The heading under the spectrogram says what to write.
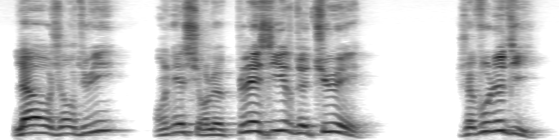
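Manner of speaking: irritated. Addressing viewers directly, openly saying so: angry. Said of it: "Je suis énervé, vous le voyez, je suis en colère".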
